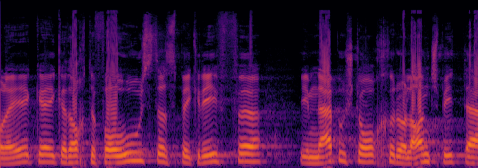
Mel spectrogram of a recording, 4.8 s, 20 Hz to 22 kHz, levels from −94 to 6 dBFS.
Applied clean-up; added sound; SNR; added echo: none; none; none; none.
